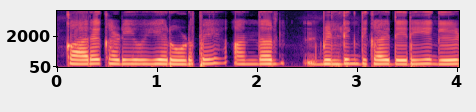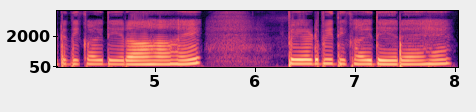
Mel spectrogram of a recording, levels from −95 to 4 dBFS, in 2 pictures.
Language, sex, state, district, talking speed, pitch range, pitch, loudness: Hindi, female, Rajasthan, Jaipur, 170 wpm, 205-220 Hz, 210 Hz, -11 LUFS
